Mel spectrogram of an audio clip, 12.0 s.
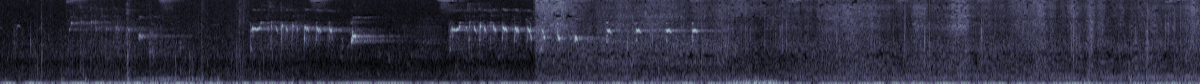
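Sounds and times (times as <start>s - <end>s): outdoor noise hiss: 3.1s - 12.0s.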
